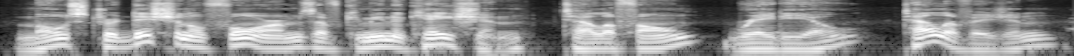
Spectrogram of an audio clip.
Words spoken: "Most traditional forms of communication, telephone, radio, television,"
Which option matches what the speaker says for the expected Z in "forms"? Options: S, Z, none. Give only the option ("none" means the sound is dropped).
Z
